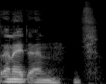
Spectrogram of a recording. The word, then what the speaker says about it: n8n: It's pronounced n8n.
